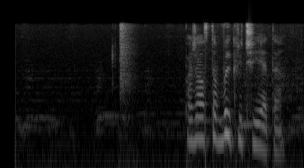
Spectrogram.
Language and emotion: Russian, angry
